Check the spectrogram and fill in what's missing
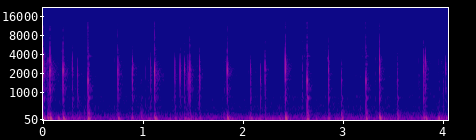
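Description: Both hands type continuously with their fingertips on a compact Spark67 mechanical keyboard with Crane switches and green plastic keycaps. About twenty short, crisp keystrokes land in quick succession, each a bright click over a low thock that dies away almost at once.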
